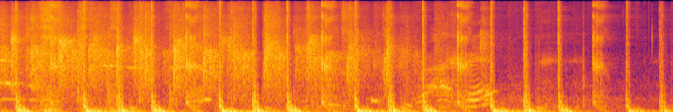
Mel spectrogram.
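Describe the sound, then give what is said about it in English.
An audience at a comedy show breaks into loud, sustained applause for a comedian being introduced, a dense patter of many hands clapping at once, with scattered cheers and voices mixed in before it starts to thin out near the end. “Everybody clap your hands wildly for”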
